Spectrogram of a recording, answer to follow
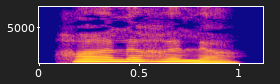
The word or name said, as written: ಹಾಲಹಲ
